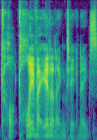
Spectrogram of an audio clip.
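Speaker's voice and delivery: skeptical, incredulous, disbelieving tone. Imitating how the other speaker said a phrase: imitating an incredulous tone. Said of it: "building off your incredulousness of saying you were like".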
